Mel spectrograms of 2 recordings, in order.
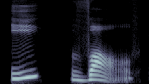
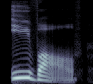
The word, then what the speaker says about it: evolve: It has two syllables. Evolve. Evolve. The stress is on that second syllable. Volve. Evolve.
